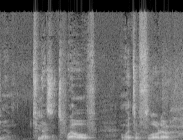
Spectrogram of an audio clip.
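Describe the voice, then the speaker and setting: A man at a fairly quick pace with ordinary pitch variation, audible room echo and noticeable background noise. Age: 30s. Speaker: person in recovery. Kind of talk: testimony. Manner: casual.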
